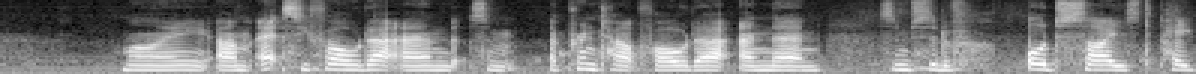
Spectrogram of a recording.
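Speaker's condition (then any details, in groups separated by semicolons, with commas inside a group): No condition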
